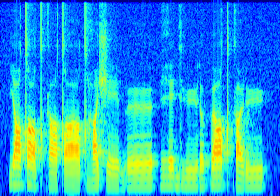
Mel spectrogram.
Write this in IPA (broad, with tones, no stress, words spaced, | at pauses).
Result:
je˦tˤjɵ˨tˤ kɛː˨tˤæ˨jɵ˨tˤɦɛ˦ ʃeː˨bøː˦ | ɦe˦ɡʱyː˧ ɾɵ˦ pœː˦tˤkø˨˦ɾy˦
